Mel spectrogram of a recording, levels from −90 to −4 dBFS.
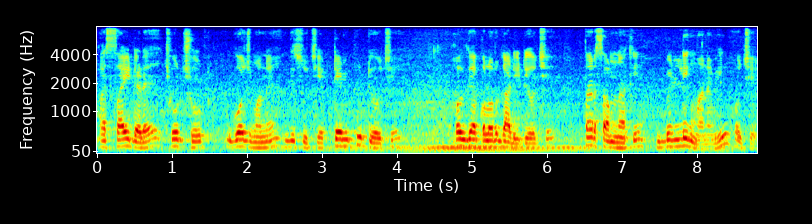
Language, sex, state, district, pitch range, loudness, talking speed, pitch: Odia, female, Odisha, Sambalpur, 135-165 Hz, -16 LUFS, 155 wpm, 150 Hz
